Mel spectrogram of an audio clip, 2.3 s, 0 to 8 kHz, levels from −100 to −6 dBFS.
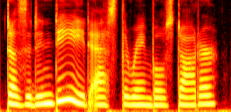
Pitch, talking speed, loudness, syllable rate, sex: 225 Hz, 180 wpm, -17 LUFS, 5.2 syllables/s, female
